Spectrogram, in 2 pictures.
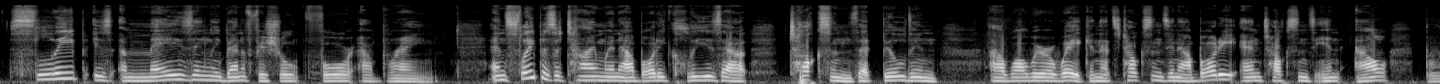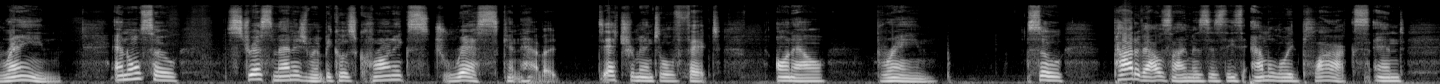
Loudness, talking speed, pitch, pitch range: -14 LUFS, 125 wpm, 165 Hz, 150-185 Hz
